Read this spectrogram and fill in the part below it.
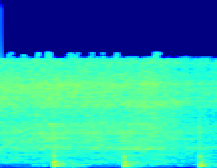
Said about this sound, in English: We're at a location much less romantic. It's a construction site for a rebuild.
